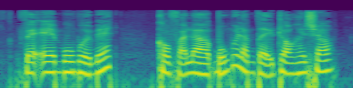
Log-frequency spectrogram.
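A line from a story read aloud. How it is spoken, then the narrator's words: Laughing. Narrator (Vietnamese): Lương Đông bật cười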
